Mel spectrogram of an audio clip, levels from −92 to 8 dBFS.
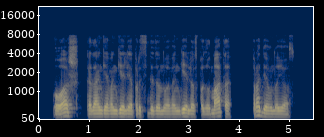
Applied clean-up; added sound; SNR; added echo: none; none; none; none.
